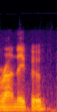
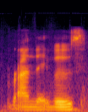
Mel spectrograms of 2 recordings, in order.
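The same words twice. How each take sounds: First: The word ends on a vowel, no final z. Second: The word ends with a z sound. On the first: There is a single meeting. "instead of rendezvous" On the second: There is more than one meeting. "the plural is is said rendezvous ... the S at the end makes a Z sound"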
